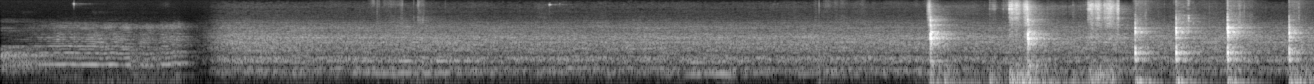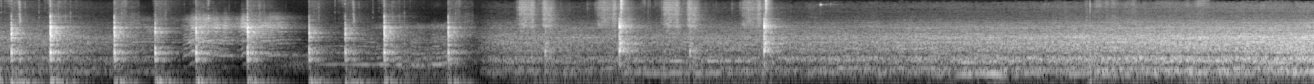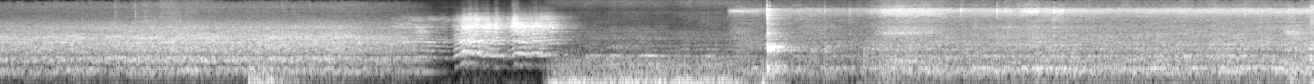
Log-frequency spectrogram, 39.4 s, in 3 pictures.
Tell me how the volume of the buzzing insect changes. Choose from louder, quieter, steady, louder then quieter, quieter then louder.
louder.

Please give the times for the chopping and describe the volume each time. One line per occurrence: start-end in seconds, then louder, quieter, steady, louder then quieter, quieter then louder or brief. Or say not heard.
9.2-20.9 quieter.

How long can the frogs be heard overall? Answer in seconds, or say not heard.
not heard.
